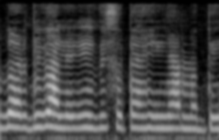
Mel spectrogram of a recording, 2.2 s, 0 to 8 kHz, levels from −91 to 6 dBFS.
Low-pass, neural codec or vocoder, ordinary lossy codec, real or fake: 7.2 kHz; codec, 24 kHz, 1 kbps, SNAC; MP3, 48 kbps; fake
